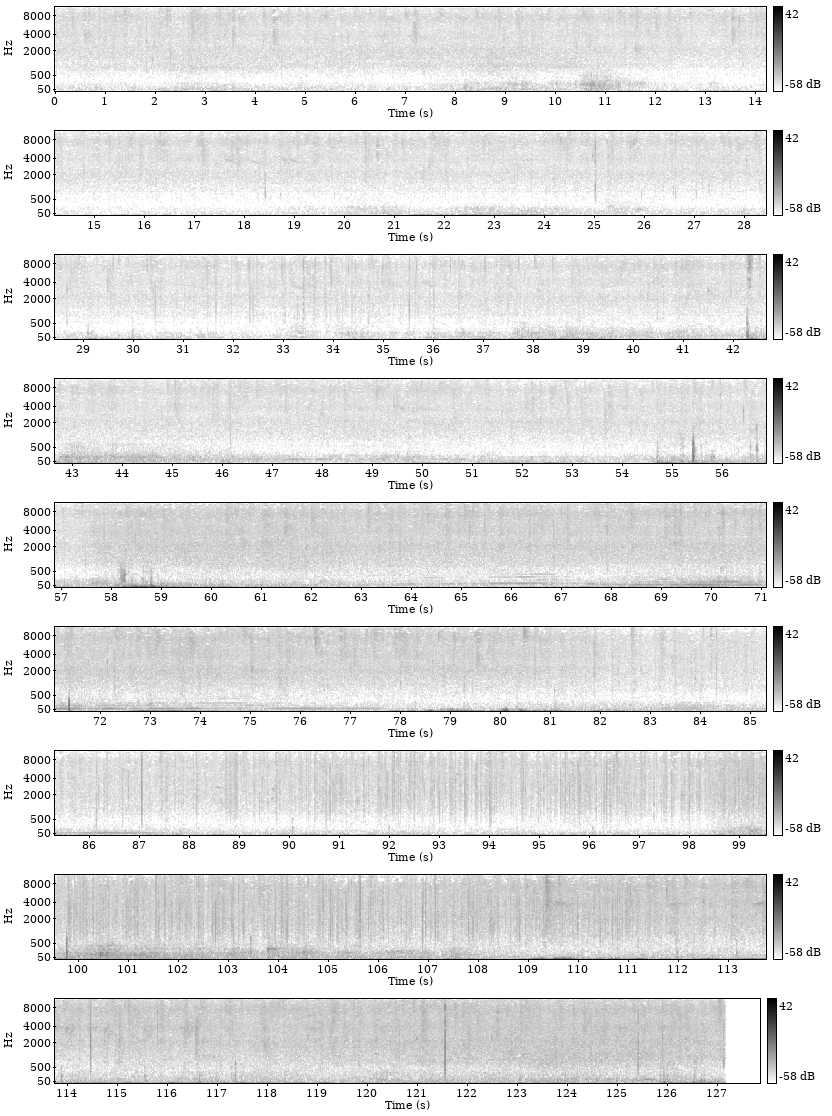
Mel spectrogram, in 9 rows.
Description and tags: Rainy mid afternoon in a garden (ambience)
A rainy mid afternoon with light thunder in the background. Recorded in small garden in Pretoria South Africa, Recorded with a Zoom H6 portable digital recorder, XY microphone capsule
calm, rain, OWI, thunder, nature, trees, ambience, water, field-recording, outside, rainy-day, garden, afternoon, drizzle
